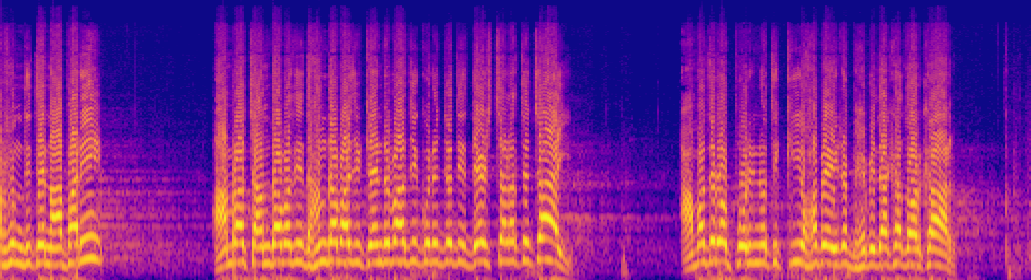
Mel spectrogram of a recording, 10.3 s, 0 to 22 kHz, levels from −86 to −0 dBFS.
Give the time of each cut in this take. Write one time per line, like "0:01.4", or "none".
none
